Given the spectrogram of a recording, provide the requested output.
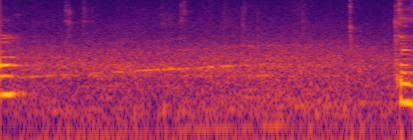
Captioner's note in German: Entfernte Sirene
